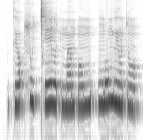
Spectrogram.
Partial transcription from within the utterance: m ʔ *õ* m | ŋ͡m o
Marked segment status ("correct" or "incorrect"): correct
